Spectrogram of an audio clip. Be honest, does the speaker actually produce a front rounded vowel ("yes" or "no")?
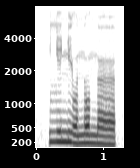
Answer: yes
